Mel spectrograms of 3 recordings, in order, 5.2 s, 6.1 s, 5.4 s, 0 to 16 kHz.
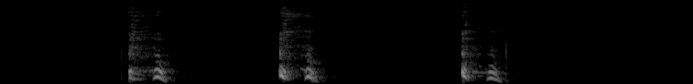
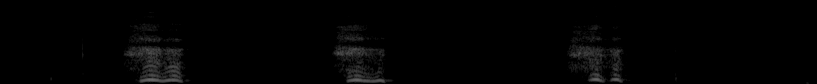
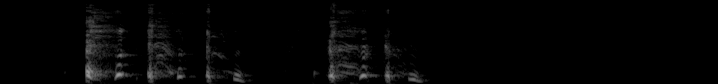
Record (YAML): three_cough_length: 5.2 s
three_cough_amplitude: 2794
three_cough_signal_mean_std_ratio: 0.26
exhalation_length: 6.1 s
exhalation_amplitude: 931
exhalation_signal_mean_std_ratio: 0.39
cough_length: 5.4 s
cough_amplitude: 6198
cough_signal_mean_std_ratio: 0.27
survey_phase: beta (2021-08-13 to 2022-03-07)
age: 65+
gender: Female
wearing_mask: 'No'
symptom_none: true
smoker_status: Ex-smoker
respiratory_condition_asthma: true
respiratory_condition_other: false
recruitment_source: REACT
submission_delay: 1 day
covid_test_result: Negative
covid_test_method: RT-qPCR
influenza_a_test_result: Negative
influenza_b_test_result: Negative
